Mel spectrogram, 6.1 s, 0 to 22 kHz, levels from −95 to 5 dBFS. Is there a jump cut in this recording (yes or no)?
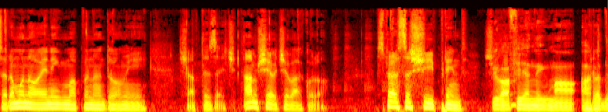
no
